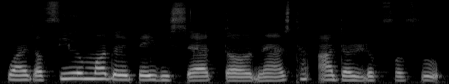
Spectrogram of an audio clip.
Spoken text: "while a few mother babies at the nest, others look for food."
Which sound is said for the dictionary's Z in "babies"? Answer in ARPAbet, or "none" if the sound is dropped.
S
